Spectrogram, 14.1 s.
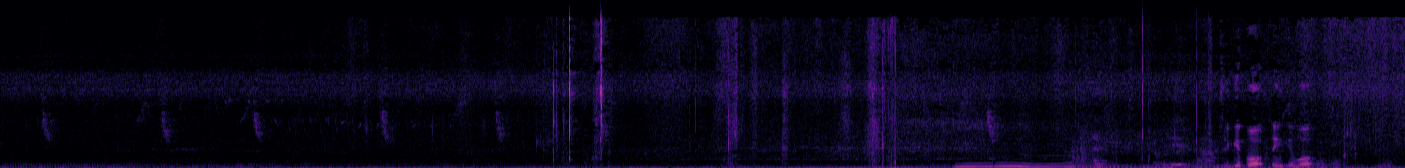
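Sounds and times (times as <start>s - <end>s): steady low hum: 0.0s - 14.0s
sharp clicks: 5.4s - 6.2s
faint bird chirps: 9.2s - 10.6s.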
